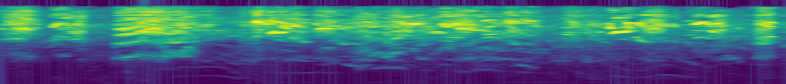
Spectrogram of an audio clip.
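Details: Black-winged lory giving harsh, raspy screeches in an almost continuous stream, with brief gaps, a few short rising squeals, and noisy bursts of rough, high-pitched sound throughout.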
